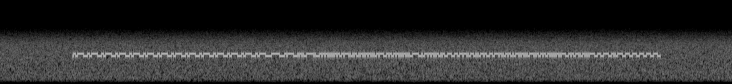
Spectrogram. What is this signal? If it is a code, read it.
NAVTEX (SITOR-B), 100 baud, 170 Hz shift, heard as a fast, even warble, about 1500 Hz centre, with radio static. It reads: JENIPAPO DOS VIEIRAS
